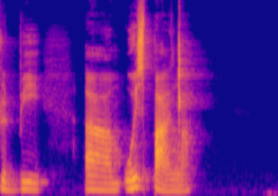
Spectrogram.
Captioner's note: speaking Xhosa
